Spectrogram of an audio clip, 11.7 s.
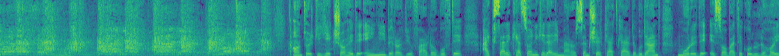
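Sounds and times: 
crowd clamor at a funeral in a cemetery: 0:00.0 - 0:04.1
speech: 0:04.4 - 0:11.6.

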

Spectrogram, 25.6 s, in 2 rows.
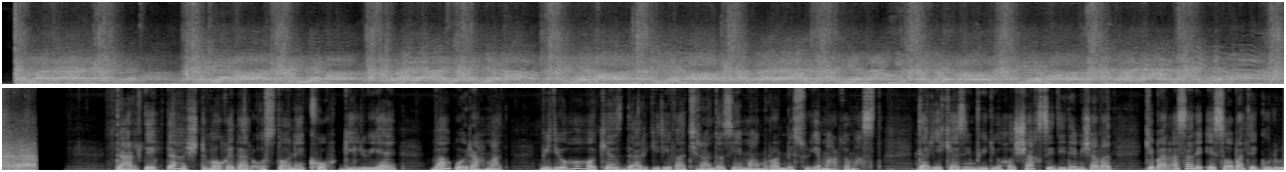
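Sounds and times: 
large crowd chanting protest slogans in the street: 0:00.0 - 0:13.2
speech: 0:14.0 - 0:25.6.

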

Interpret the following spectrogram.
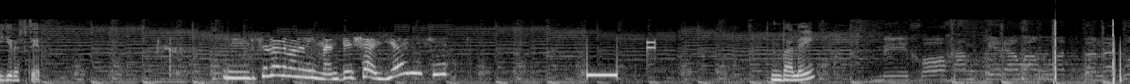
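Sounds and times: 
speech: 0:00.0 - 0:00.6, 0:02.2 - 0:04.6, 0:07.7 - 0:08.4
short higher beep: 0:05.9 - 0:06.6
telephone tone after a caller's line was cut off: 0:05.9 - 0:06.6.

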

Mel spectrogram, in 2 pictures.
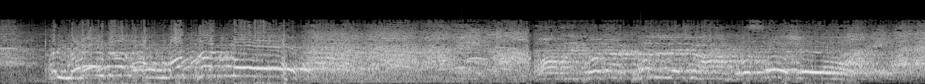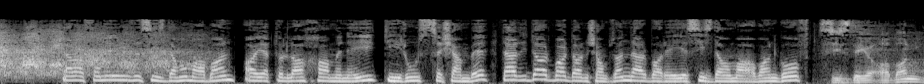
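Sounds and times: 
speech: 0:00.5 - 0:01.6, 0:10.1 - 0:18.4
rally crowd chanting slogans: 0:02.7 - 0:11.4.

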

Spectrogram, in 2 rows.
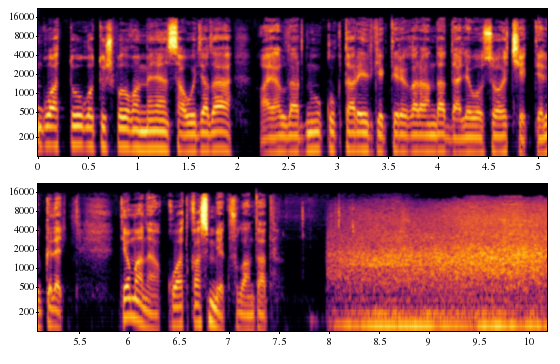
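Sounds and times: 
speech: 0:00.0 - 0:08.2
car traffic on the streets of Saudi Arabia: 0:08.0 - 0:10.1.

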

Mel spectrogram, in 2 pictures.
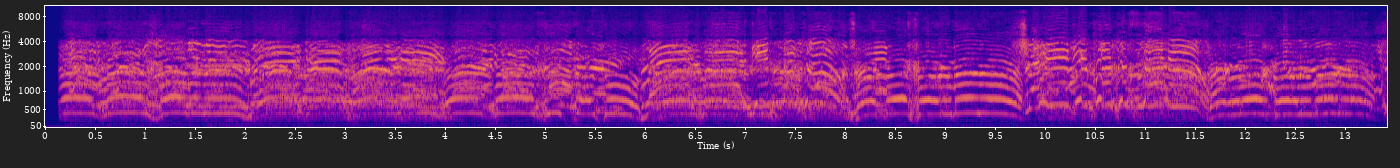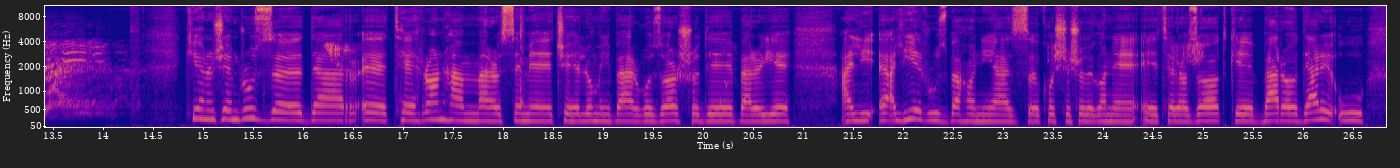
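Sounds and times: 
protesters and mourners chanting slogans at the grave of Shadman Ahmadi: 0:00.2 - 0:14.3
speech: 0:15.1 - 0:26.8.

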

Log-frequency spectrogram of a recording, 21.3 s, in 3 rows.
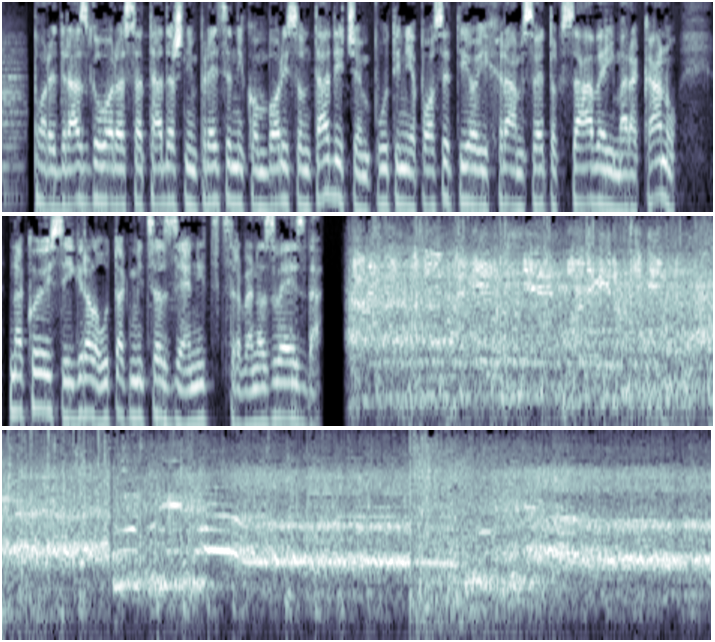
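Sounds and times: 
speech: 0:00.4 - 0:10.9
stadium crowd roaring: 0:10.5 - 0:21.3.

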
